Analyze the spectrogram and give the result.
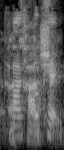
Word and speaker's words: Akashic: Yeah, Akashic.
